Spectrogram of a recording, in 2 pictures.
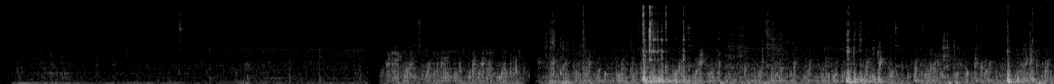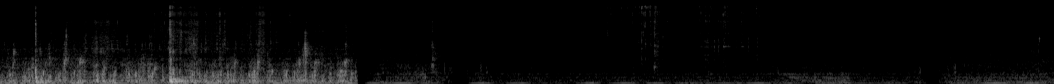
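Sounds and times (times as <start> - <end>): rustling or sloshing: 3.9 - 14.2.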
